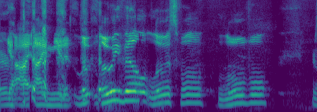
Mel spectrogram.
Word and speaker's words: Louisville: The way I say it, half half the letters are silent and it's Louisville."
